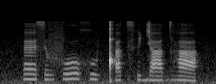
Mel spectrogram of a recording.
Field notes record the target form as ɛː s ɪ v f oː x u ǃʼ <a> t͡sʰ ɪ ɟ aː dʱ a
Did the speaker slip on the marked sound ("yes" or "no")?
no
